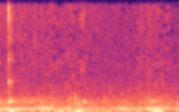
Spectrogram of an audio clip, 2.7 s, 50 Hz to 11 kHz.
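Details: Honey bee colony moved into its own hive in spring 2018; a low steady drone of many bees with a single sharp tap near the start.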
